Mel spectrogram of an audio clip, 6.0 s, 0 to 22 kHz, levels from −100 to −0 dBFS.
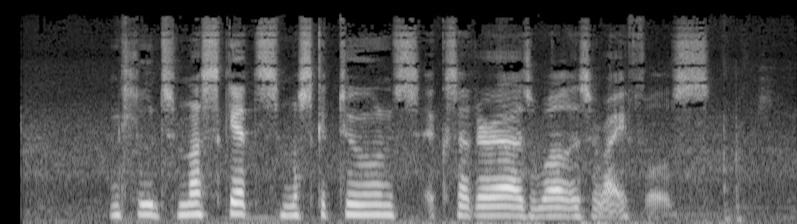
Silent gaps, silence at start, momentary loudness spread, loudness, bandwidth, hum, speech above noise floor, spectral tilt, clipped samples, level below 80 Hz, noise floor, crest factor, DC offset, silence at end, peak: none; 0.85 s; 13 LU; -20 LUFS; 16.5 kHz; none; 28 dB; -4.5 dB/octave; under 0.1%; -50 dBFS; -48 dBFS; 20 dB; under 0.1%; 0.4 s; -2 dBFS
